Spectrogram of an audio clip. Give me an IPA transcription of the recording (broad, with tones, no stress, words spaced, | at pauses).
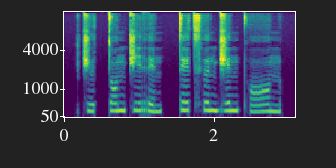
t͡ʃɨ˩˧tːɔ˧˥˧n t͡ʃi˦˥re˩˧n tːe˦˥t͡sʰɘ˦˥nd͡ʒe˦˥n pʰɔ˧˥˧n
